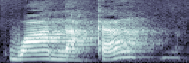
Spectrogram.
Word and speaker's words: Wānaka: My understanding is that, yes, it's Wānaka, which is the Ngaitahu pronunciation for Wānanga. And Ngaitahu, a lot of our NGs are pronounced as Ks.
